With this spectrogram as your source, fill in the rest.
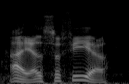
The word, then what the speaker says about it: Hagia Sophia: Hagia Sophia or as the locals say it, Aya Sophia.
